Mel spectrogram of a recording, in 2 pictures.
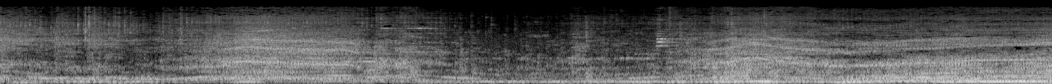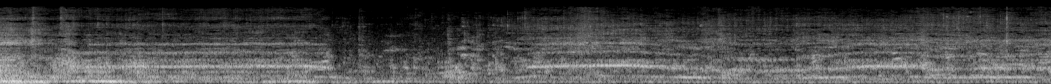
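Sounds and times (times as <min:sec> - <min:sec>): motorcycle engine accelerating: 0:00.0 - 0:14.1.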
